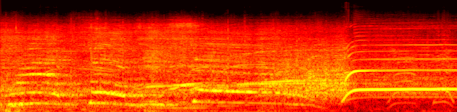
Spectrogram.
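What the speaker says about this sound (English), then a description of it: "And the crowd goes" A festival crowd cheers and shouts loudly throughout, rising toward the end into sustained high whoops and screams.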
